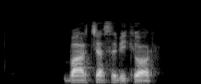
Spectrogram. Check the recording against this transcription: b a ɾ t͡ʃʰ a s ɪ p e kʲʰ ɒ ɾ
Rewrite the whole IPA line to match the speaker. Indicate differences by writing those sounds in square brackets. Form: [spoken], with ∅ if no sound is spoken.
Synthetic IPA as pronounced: b a ɾ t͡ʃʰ a s ɪ [b] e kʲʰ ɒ ɾ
